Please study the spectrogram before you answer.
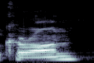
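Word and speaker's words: Cuarón: Gravity, the movie where Gasper Noi was on drugs and really enjoyed Alfonso Kuron.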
